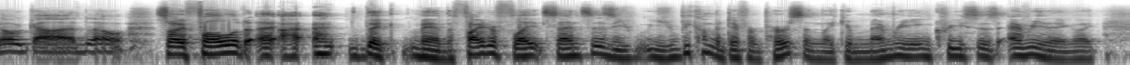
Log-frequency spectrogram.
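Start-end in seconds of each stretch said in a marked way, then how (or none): 0.0-0.9 frightened, scared, high burst of dread. Retelling being lost and scared as a kid: retelling own fear. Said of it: "And so I was really scared".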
